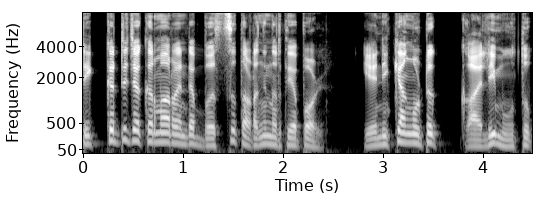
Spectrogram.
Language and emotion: Malayalam, angry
